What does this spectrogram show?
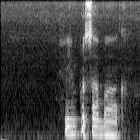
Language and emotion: Russian, sad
